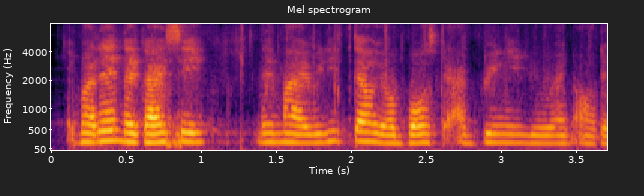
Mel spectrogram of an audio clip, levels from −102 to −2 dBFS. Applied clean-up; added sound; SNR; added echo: neural separator model SepFormer DNS4.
